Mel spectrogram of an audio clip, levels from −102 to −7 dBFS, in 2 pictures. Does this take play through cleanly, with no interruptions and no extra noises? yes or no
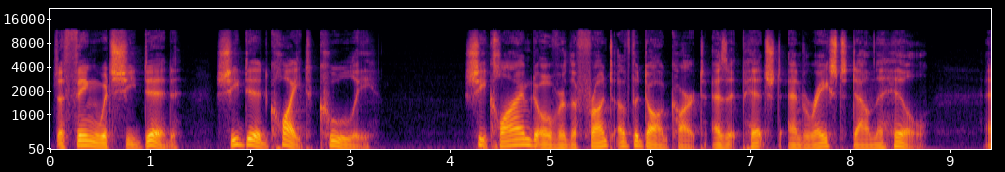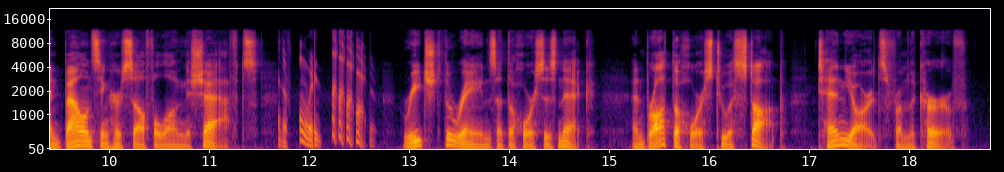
no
